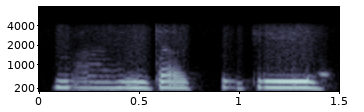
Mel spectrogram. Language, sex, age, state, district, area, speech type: Manipuri, female, 18-30, Manipur, Kangpokpi, urban, conversation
